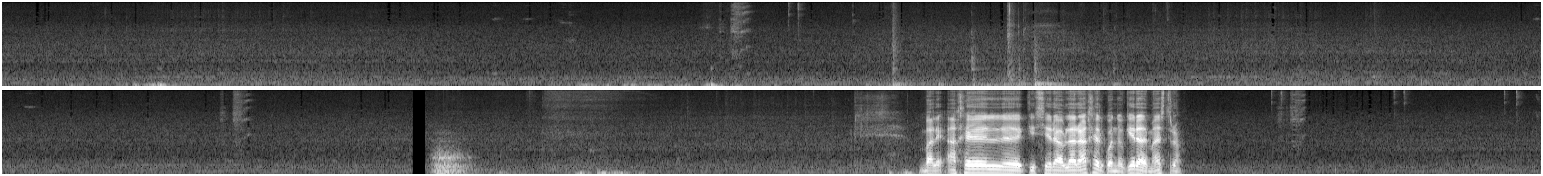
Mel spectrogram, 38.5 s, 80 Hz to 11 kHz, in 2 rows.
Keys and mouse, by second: 3.3 middle click, 4.1-7.3 middle drag, 13.9 ctrl+Tab, 18.3 ctrl+Tab, 20.0-23.5 middle drag, 26.0 v, 28.3 ctrl+Tab, 29.4 click, 29.8 click, 31.6-32.8 drag, 33.6 x, 37.4 ctrl+Tab.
